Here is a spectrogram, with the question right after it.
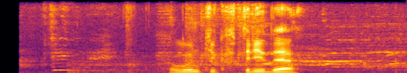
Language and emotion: Russian, neutral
